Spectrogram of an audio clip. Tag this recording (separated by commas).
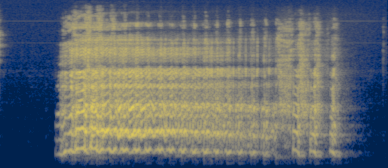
Laughter, Human voice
